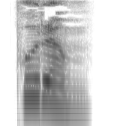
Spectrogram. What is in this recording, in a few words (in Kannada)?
"ಪಾರಂ", kannada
